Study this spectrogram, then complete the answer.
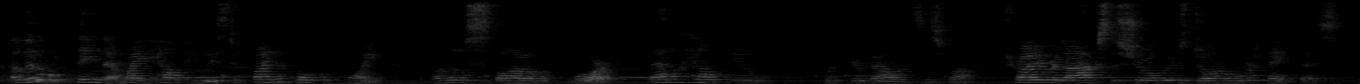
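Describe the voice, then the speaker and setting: Careful, unhurried woman yoga instructor, very echoey. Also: on the high side. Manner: careful, unhurried, step-by-step guiding. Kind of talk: guided hatha yoga class instruction. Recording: very echoey room, distant mic, music.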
